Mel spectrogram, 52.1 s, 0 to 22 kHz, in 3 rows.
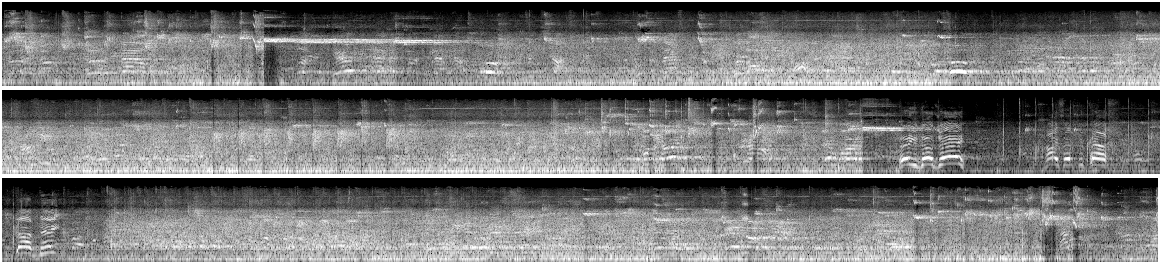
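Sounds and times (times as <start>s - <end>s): echoing voices in a gym: 0.0s - 52.0s.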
